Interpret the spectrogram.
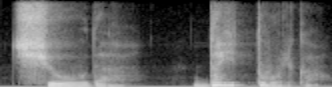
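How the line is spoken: Low, hushed voice. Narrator (Russian): вполголоса произнес Демьян Лукич

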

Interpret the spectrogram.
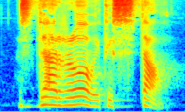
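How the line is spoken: Dismayed drawl. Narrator (Russian): С огорчением протянул он

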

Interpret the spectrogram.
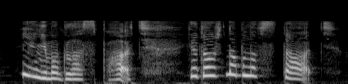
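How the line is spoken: Weary sigh. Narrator (Russian): Устало вздохнула тетя Поли

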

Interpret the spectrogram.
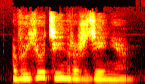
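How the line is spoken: Sighing. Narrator (Russian): вздохнул он

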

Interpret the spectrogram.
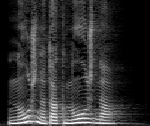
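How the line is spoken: Grumbling. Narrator (Russian): проворчал он

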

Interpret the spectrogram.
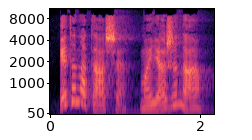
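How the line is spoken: Joyful. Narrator (Russian): радостно представил Виталий

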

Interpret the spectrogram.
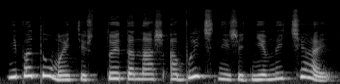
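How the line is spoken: Laughing. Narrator (Russian): засмеялась Рита

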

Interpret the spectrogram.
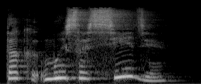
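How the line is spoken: Excited. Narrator (Russian): все еще взволнованно сказала Алина

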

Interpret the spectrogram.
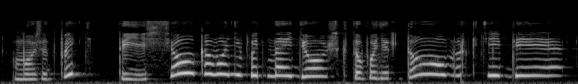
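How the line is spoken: Singsong drawl. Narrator (Russian): Нараспев протянула она

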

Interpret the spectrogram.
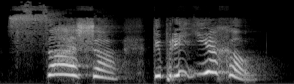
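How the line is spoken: Exclaim. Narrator (Russian): воскликнула Надя

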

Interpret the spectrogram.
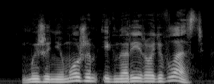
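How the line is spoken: Exclamation. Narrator (Russian): воскликнул Петр Федорович

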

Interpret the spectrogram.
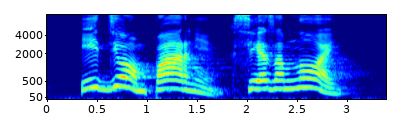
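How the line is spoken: Shouting. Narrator (Russian): кричал Панас

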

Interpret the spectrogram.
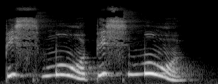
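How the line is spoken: Joyful shout. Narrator (Russian): радостно закричала Аня

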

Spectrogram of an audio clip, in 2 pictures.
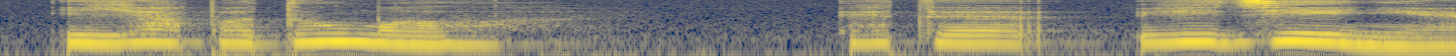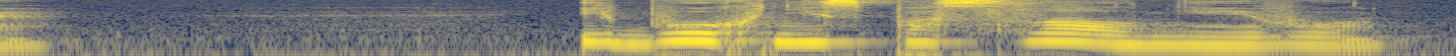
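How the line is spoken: Weak voice. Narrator (Russian): ответил Лукьян слабым голосом

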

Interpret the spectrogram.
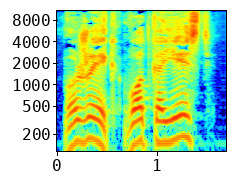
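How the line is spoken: Shout. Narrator (Russian): один из них крикнул

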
